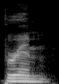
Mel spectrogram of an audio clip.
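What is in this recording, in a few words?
"bream", US English; pronunciations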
